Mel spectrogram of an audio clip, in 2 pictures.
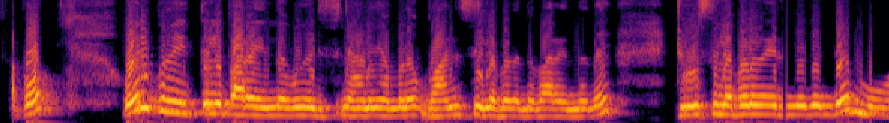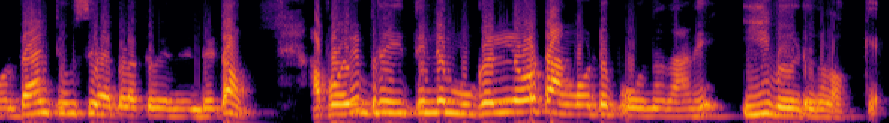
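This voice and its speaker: A woman's voice: medium pitch, dark tone. A woman teacher patiently explaining grammar to children, asking and answering her own questions. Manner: patient, asks and answers her own questions, mixes English terms into Malayalam.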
